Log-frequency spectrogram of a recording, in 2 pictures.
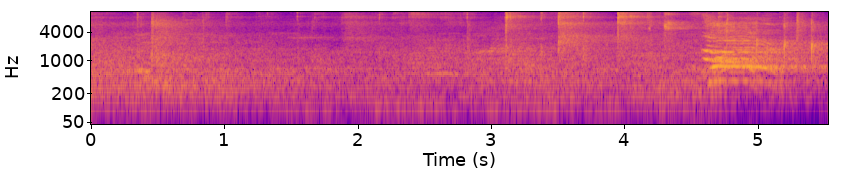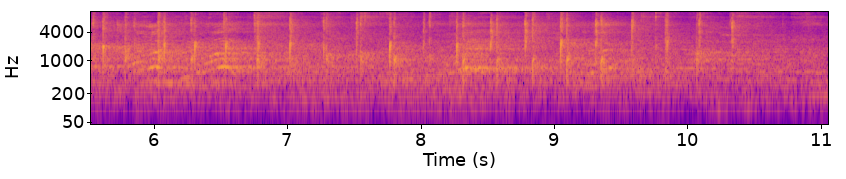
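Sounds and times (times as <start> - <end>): table tennis balls clicking: 0.4 - 4.5.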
